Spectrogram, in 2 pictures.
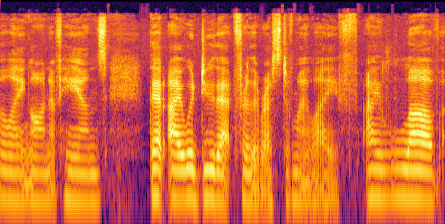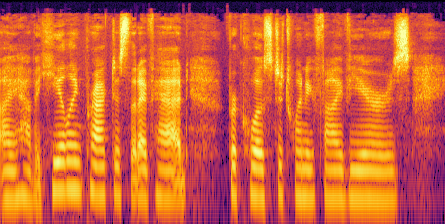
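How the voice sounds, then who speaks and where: A woman's fairly low-pitched, plain, everyday voice at a moderate pace with fairly even intonation. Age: 60s. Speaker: healer and meditation teacher. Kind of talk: interview.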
